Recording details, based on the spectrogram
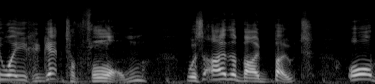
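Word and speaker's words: Flåm: f l a m pronounced Flom it's a Norwegian thing it was a little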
